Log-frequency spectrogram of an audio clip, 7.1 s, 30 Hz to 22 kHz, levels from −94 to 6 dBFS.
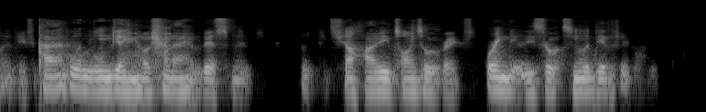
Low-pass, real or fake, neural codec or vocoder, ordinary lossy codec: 7.2 kHz; fake; codec, 16 kHz, 0.5 kbps, FreqCodec, larger model; none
